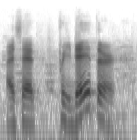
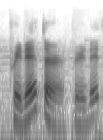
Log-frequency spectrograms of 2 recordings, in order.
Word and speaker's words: predator: predator ดูหนัง you say predator อ่ะ no worse I said predator ก็คือพูด stress ผิด ที่ใช่แล้วก็ฝรั่งเขาหัวเราะเขาให้เราพูดตั้งนานเลย predator แล้วก็เป็นปมด้อยตอนนั้นอ่ะคืออายุ 16-17 เราก็เลยซ้อมพูดทุกคำ spelling pronouncing and putting the consonants predator ดังนั้นคุณผู้ชมจริงๆนะถ้ามันเกิดขึ้น if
